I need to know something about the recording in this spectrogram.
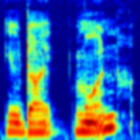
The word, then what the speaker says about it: eudaimon: That is the whole catch, because he's using the word from eudaimon. The accent is on the middle, which means blessed with a good genius or fortunate.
